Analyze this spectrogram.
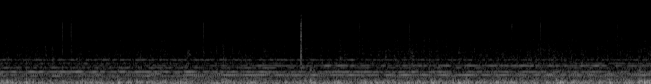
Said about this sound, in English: The rain that taps your window and the crackling fire soothe your mind more. With each sound that can be heard, your eyelids become more and more heavier.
